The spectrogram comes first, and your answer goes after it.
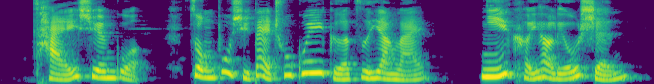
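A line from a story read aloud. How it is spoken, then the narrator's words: Laughing. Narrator (Chinese): 笑道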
